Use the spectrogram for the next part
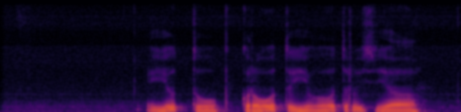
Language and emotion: Russian, sad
